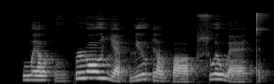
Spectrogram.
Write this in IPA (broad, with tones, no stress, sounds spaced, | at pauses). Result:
w e˧ lˠ ʔ o̤˩˧ p ɹ ɔ˥ ʊ̯ ʎ æ˩ p lʲ ə˥ ʊ̯ ʔ i˩ lˠ p ɒː˩ p sʷ ɜ˥ w æ˩˧ t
